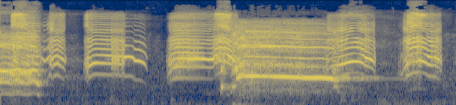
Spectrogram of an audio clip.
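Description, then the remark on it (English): A rabbit screaming: a series of loud, shrill, piercing cries, short bursts followed by one long drawn-out wail and a final squeal, with no talking. “It says rabbit screams.”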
